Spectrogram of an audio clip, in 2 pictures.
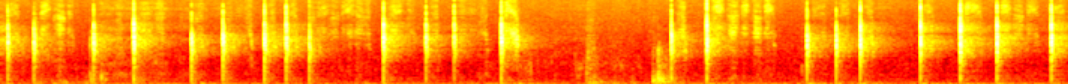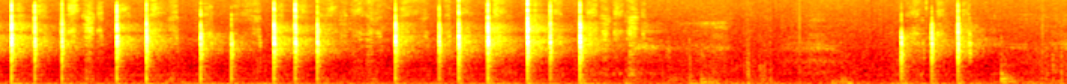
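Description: A lecturer writes equations for a thermodynamics class, producing a close run of quick tapping and scratching strokes in uneven bursts with brief pauses between them.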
